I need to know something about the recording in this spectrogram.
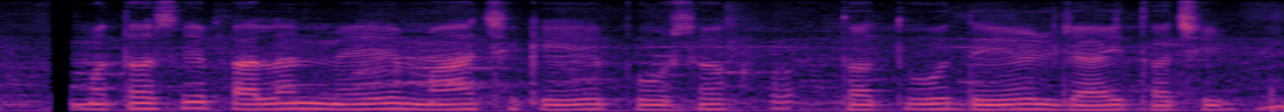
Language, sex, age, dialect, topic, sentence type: Maithili, female, 18-24, Southern/Standard, agriculture, statement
